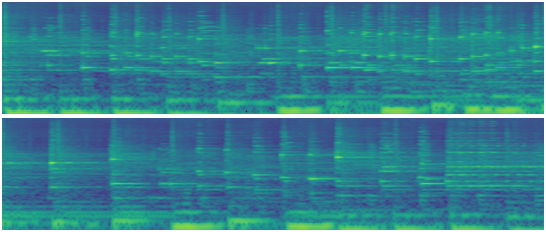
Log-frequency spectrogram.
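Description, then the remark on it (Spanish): A lively, well-known Guatemalan melody played on marimba, with bright struck notes in quick rhythmic runs over a steady, booming low bass pattern, loud and continuous throughout. “Esta conocida melodía en marimba es familiar a todo guatemalteco, pero para los quetzaltecos es aún más.”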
